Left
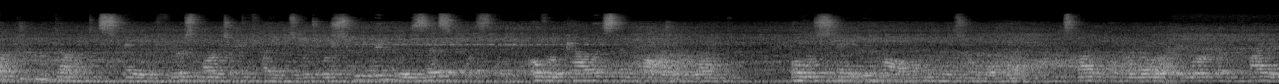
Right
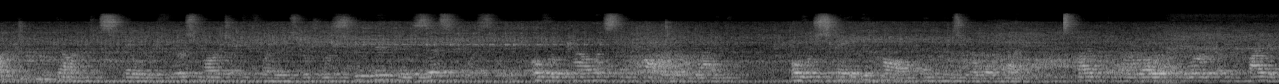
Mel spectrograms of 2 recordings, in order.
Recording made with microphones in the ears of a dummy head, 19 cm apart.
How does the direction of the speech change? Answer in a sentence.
In this clip you hear the speech move to the right.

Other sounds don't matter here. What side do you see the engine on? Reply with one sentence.
You can hear the engine on the right.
